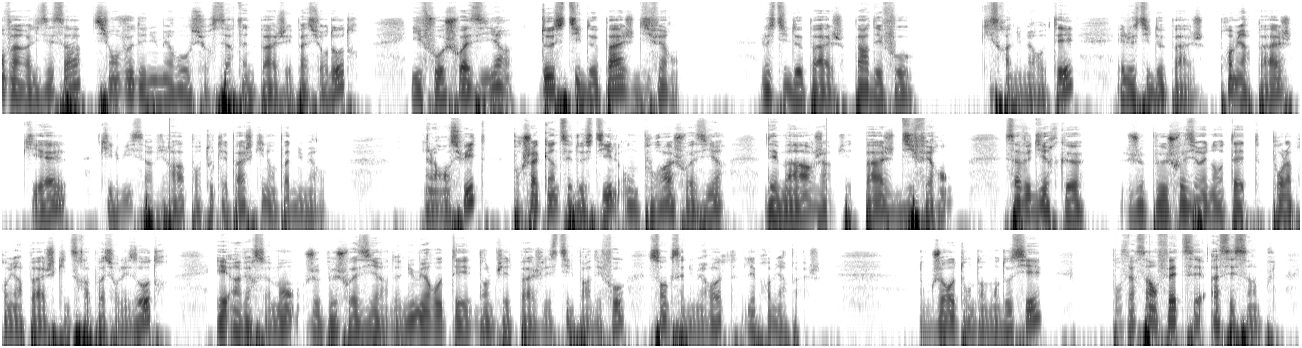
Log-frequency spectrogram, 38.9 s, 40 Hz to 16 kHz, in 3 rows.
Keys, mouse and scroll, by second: 35.3 click.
